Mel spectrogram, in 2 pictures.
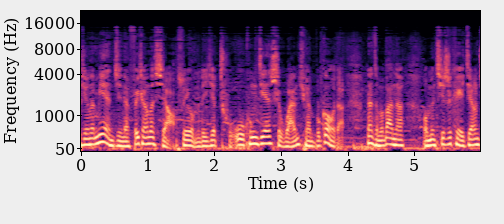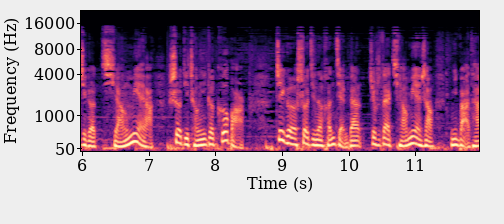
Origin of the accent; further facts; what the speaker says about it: China; 其实这一点在很多年之前我们中国人的家庭里面都会有这样的一个习惯，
